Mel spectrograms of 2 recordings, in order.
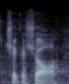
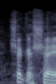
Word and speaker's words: Chickasha: 30 years old a five textbook and I pronounced it wrong as Chickasha nots Chickasaw Chickasha Oklahoma I got corrected during the break um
